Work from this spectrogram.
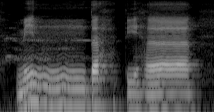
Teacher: Cara bacanya dengung juga, ya, dengung, tapi diikhfa. Kan ikhfa itu adalah samar. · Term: ikhfa hakiki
